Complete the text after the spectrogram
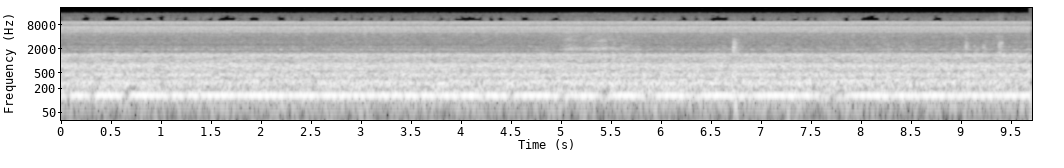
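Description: A small gas burner hisses steadily.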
